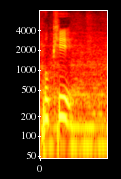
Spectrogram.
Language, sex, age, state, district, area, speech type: Assamese, male, 45-60, Assam, Lakhimpur, rural, read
